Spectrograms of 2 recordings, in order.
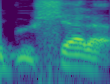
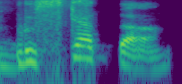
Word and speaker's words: bruschetta: So we were saying in America they say bruschetta, and he's like, oh no, it's bruschetta.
